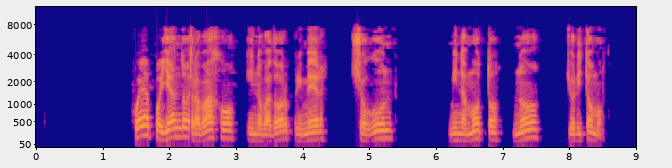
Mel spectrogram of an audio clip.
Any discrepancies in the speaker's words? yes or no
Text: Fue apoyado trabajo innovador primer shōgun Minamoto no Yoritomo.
no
